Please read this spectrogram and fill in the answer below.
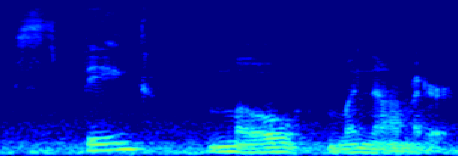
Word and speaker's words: sphygmomanometer: Sphygmomanometer. And if you want to pronounce it so you can spell it, but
